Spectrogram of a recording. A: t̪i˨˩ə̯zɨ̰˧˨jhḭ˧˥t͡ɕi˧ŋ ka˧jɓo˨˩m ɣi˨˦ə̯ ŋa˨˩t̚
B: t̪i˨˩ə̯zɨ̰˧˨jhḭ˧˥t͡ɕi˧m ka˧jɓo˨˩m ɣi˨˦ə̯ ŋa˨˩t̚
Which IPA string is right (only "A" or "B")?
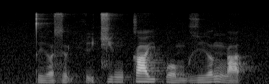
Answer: A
